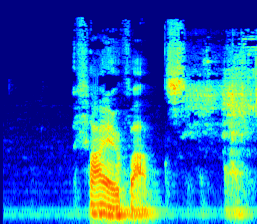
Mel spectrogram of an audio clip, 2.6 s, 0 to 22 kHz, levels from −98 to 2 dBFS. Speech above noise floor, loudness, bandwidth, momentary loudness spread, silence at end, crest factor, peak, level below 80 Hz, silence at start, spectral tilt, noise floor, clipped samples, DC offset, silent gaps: 41 dB; -21 LUFS; 16.5 kHz; 14 LU; 0 s; 20 dB; -4 dBFS; -50 dBFS; 0.75 s; -4.5 dB/octave; -60 dBFS; under 0.1%; under 0.1%; none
